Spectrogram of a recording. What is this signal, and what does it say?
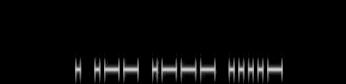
Morse code, heard as a keyed tone, about 25 wpm, 700 Hz. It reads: EWJ4
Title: Four Challenging Letter-Number Combinations 25wpm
